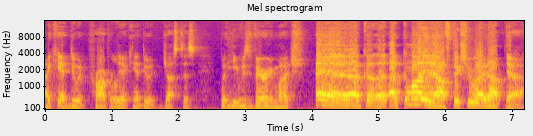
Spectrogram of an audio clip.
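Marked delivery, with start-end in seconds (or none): 4.1-7.2 put-on booming, very loud, slow, thick Brooklyn accent. Quoting the guy in a New York pizza shop: thick Brooklyn accent. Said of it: "He had the accent".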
